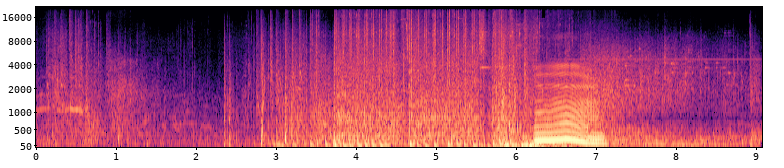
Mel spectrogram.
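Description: Rapid bursts of Battlefield V gunfire build into a loud explosion with a rising whine, with a voice talking briefly over the chaos.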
